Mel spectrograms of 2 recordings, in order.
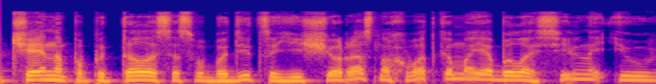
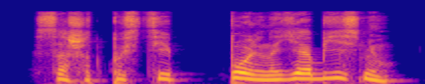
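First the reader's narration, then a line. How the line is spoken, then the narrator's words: Frightened tearful whisper. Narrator (Russian): испуганно зашептала она, почти плача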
